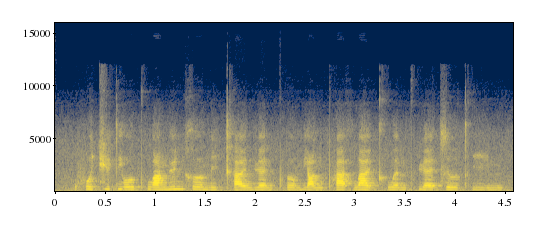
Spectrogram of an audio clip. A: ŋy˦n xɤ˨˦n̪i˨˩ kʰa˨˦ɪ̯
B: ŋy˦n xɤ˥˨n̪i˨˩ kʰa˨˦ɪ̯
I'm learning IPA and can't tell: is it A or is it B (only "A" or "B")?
B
